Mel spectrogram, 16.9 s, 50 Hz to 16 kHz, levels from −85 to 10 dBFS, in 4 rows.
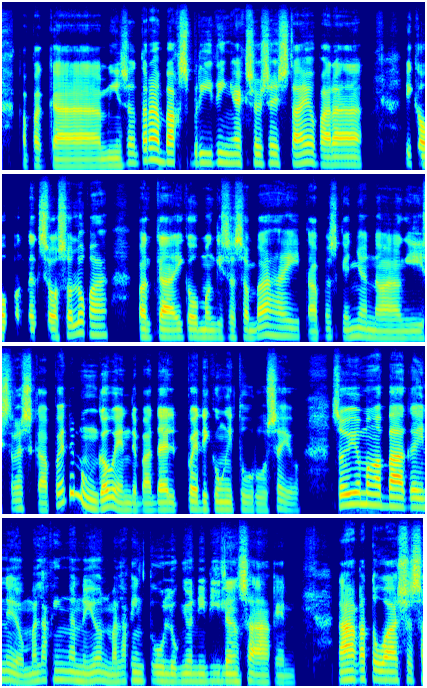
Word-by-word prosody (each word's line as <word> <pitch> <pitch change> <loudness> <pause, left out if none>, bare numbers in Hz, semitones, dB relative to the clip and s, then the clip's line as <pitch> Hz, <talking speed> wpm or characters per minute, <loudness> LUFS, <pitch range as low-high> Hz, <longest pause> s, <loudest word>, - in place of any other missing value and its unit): kapagka 110 0 +1
minsan 120 +8 -3
"Tara, 205 +4 +3
box 175 -2 +4
breathing 160 0 -4
exercise 155 -1 +3
tayo. 155 +3 +3
Para 130 -3 +2 0.4
ikaw, 140 -2 -1
'pag - - -14
nagsosolo 140 +8 +2
ka, 160 -3 -3 0.3
pagka 120 -1 +2
ikaw 125 +1 -3
mag-isa 120 0 -3
sa 120 +1 +3
bahay, 145 +1 -2
tapos 125 +4 -4
ganyan 130 0 -8
naii-stress 110 +4 +1
ka, 115 -1 -4
pwede 410 - -2
mong 140 -4 -3
gawin." 140 -5 +2
Di 110 - -5
ba, 110 +1 -3
dahil 120 0 +3
pwede 125 -1 +2
kong 120 +1 -7
ituro 110 -3 -14
sa'yo. 110 -1 +1 0.3
So, 180 - +1
'yong 210 +2 +3
mga 190 -2 +4
bagay 160 -2 +5
na 145 -5 -4
'yon, 110 - -10
malaking 145 +5 -9
ano 130 - -9
'yon, 135 +2 -5
malaking 125 +3 -9
tulong 125 -1 -9
'yon, 125 - -4
hindi 125 +1 -6
lang 120 -1 +1
sa 115 -1 +4
akin. 105 -2 -11 0.5
Nakakatuwa 150 0 +4
siya 140 +1 +4
130 Hz, 175 wpm, -23 LUFS, 120-155 Hz, 0.5 s, bagay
